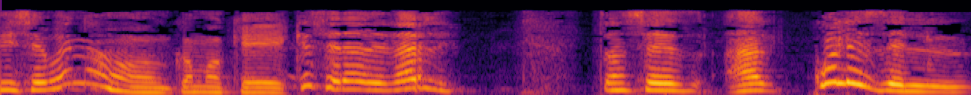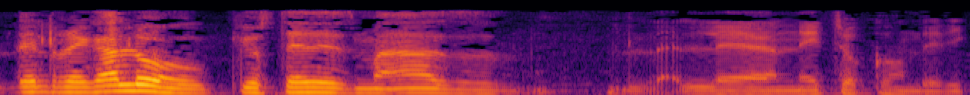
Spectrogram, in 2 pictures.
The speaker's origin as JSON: {"language": "Spanish", "region": "Carchi", "country": "Ecuador", "said": "del Carchi, tierra linda."}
